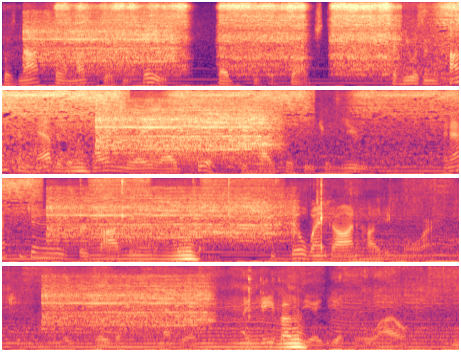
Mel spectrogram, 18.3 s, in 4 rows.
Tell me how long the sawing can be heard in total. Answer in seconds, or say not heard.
8 s.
